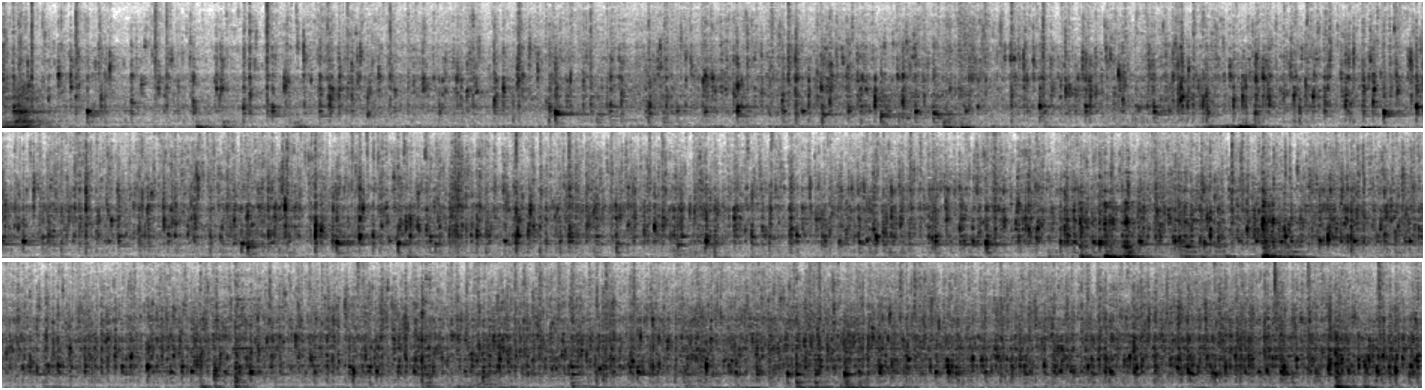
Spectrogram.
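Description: Battered pieces of salt cod (baccalà) deep-frying in a steel pot of oil, giving a steady crackling sizzle. A few dull low thumps come about eight and seventeen seconds in.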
